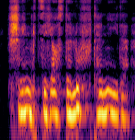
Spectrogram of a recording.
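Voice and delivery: normal talking voice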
